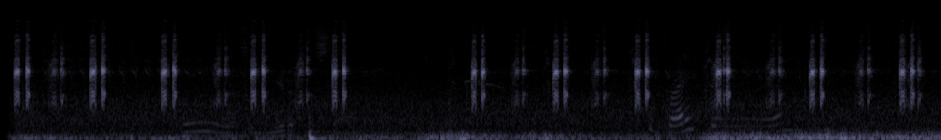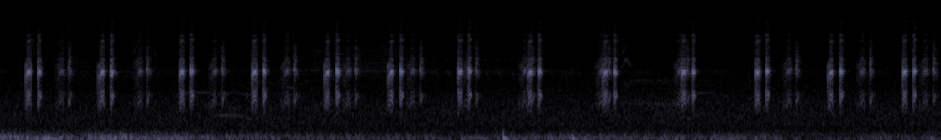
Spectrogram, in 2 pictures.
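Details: A male Pacific tree frog calls in late spring with brief, raspy, two-part ribbit-like croaks in rapid clusters with short pauses between, over a low rumble and faint voices.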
